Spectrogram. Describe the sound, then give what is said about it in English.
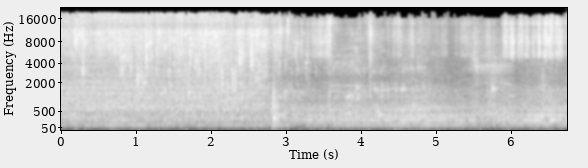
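Tap water runs steadily while a potato is rinsed under it, making a continuous splashing hiss. The flow shifts slightly in texture and stays fairly loud throughout, with no voices. “First thing I'm going to do is I'm going to prep the potato. I'm going to rinse it off.”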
